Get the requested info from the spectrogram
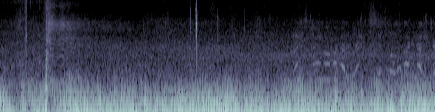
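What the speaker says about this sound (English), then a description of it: "Oh, it's a little windy." Wind gusting across a lake during a fishing trip, a steady low rushing buffet against the microphone throughout, with a few sharp knocks and faint chirps up top.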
